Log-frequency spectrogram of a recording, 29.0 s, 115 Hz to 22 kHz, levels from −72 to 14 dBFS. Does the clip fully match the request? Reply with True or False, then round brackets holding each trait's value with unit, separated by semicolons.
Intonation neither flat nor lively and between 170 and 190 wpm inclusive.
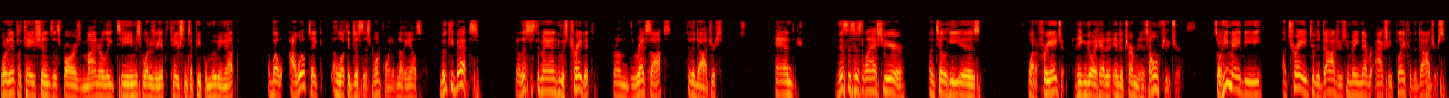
True (4.5 semitones; 185 wpm)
